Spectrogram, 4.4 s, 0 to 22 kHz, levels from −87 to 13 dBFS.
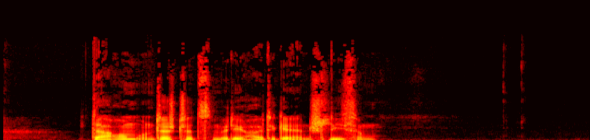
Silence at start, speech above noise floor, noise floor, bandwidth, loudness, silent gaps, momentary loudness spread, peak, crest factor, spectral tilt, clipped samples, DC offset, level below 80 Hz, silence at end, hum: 0.7 s; 51 dB; -73 dBFS; 16 kHz; -22 LUFS; none; 8 LU; -2 dBFS; 22 dB; -5.5 dB/octave; under 0.1%; under 0.1%; -46 dBFS; 1.6 s; none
